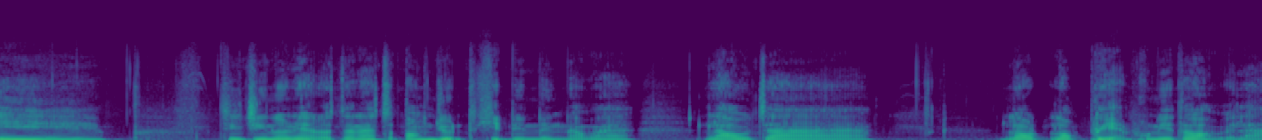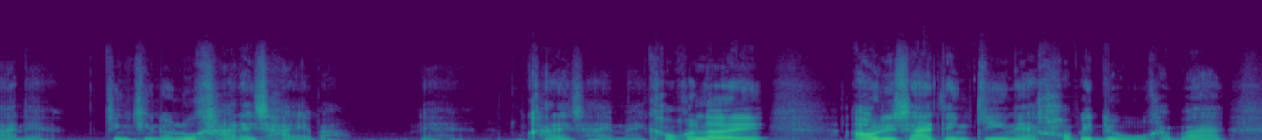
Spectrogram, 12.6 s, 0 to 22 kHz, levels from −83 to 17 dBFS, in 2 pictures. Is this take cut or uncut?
uncut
